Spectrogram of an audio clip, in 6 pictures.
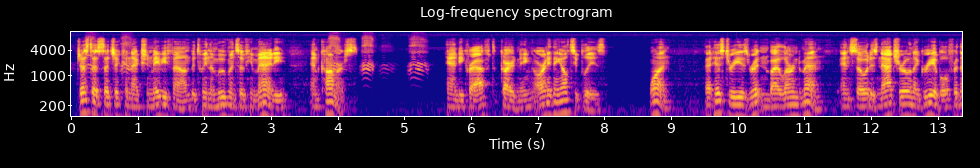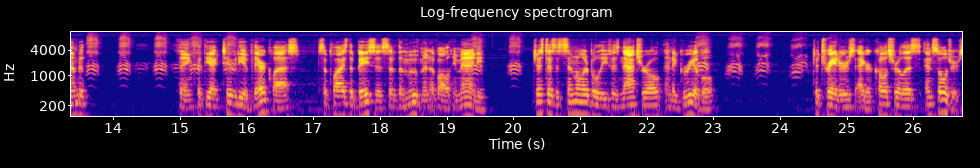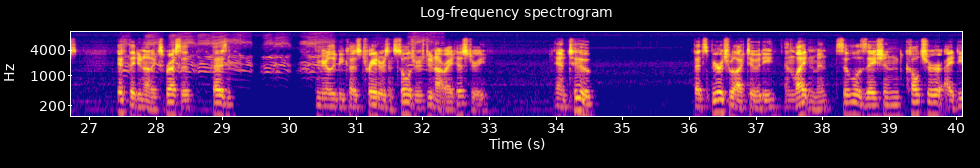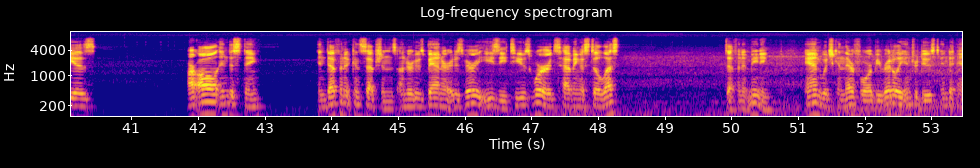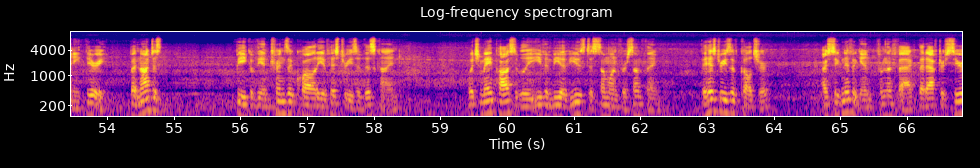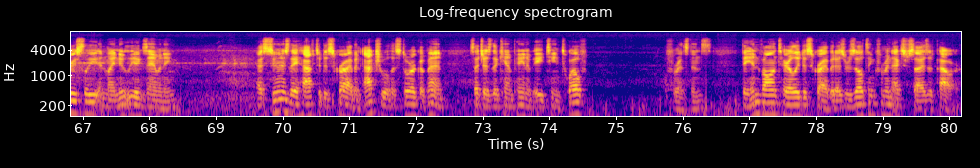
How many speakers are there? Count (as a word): one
